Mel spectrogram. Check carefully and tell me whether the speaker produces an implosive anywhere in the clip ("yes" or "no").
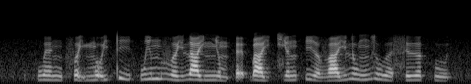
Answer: yes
